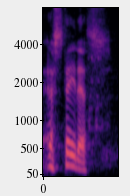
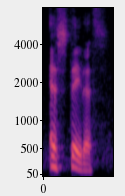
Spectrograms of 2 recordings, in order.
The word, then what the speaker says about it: Aesthedes: So we're back at the Aesthedes, and this time I'm pronouncing it the right way, apparently. Aesthedes is it called in English.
